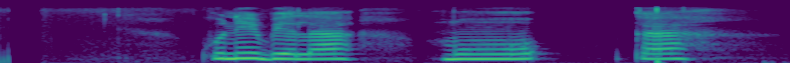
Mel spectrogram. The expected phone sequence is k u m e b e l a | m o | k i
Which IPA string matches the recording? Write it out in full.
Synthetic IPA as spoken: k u n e b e l a | m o | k a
